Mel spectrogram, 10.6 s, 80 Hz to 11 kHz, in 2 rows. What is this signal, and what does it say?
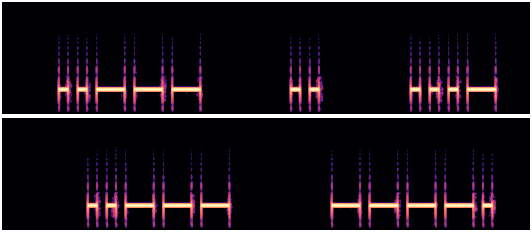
Morse code, heard as a keyed tone, about 13 wpm, spaced as for 6 wpm, 800 Hz. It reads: 2IV29
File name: LEZIONI / 9 2 ws 12wpm 3406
